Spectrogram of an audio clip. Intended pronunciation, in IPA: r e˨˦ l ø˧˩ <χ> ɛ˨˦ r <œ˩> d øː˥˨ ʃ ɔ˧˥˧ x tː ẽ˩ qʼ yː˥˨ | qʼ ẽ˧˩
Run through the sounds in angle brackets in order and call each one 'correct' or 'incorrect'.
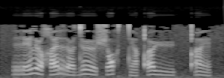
correct, correct

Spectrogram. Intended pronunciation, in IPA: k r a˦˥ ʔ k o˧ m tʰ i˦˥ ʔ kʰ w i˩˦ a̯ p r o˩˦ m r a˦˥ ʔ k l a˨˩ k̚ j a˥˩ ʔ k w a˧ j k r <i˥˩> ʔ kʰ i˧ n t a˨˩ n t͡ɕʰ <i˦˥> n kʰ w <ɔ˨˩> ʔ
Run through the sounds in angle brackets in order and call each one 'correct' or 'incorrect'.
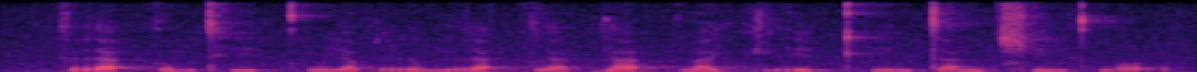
correct, correct, correct

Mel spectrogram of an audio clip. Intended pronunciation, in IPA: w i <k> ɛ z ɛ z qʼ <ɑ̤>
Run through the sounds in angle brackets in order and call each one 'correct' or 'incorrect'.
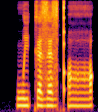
correct, correct

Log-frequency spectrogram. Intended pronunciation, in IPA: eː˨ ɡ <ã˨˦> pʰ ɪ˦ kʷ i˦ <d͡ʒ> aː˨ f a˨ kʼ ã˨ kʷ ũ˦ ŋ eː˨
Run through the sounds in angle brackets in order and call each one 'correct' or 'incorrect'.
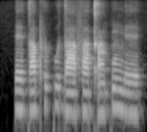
incorrect: a˨˦, incorrect: d

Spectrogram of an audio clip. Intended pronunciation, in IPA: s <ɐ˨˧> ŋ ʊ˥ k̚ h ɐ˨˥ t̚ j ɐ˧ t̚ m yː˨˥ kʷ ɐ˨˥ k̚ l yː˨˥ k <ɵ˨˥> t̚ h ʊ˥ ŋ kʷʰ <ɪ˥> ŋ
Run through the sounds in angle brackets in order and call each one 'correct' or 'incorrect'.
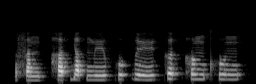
correct, incorrect: ɵ˥, correct

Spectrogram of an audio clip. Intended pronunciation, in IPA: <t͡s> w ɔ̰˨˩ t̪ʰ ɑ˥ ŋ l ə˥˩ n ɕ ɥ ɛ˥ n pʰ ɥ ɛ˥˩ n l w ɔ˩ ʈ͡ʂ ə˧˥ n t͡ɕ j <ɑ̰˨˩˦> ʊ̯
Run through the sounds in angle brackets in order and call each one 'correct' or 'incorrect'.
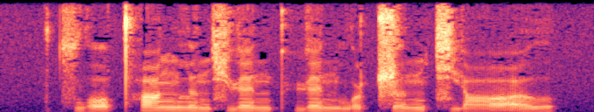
correct, correct

